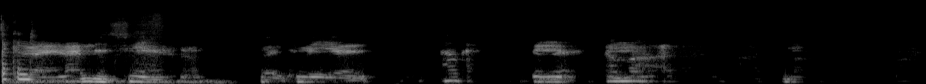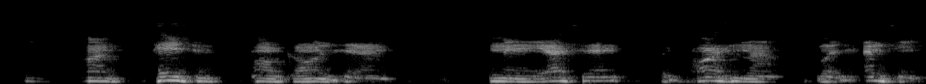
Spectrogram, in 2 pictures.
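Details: Speaker with impaired speech shown in a demonstration of Euphonia speech-recognition technology, presented in the context of motor neuron disease; the speaker's own diagnosis is not stated; hard for listeners to understand; impaired speech (dysarthria).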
